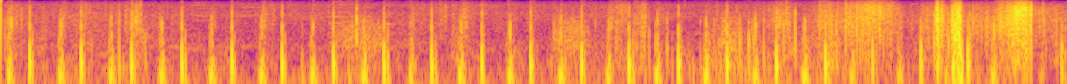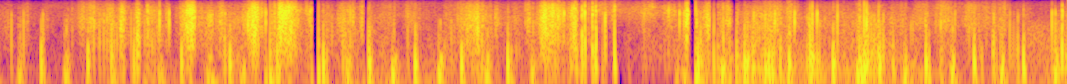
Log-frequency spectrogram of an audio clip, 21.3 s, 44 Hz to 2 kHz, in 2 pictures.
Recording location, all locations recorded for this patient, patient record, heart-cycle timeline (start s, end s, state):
pulmonary valve (PV)
aortic valve (AV)+pulmonary valve (PV)+tricuspid valve (TV)+mitral valve (MV)
#Age: Child
#Sex: Female
#Height: 100.0 cm
#Weight: 11.5 kg
#Pregnancy status: False
#Murmur: Absent
#Murmur locations: nan
#Most audible location: nan
#Systolic murmur timing: nan
#Systolic murmur shape: nan
#Systolic murmur grading: nan
#Systolic murmur pitch: nan
#Systolic murmur quality: nan
#Diastolic murmur timing: nan
#Diastolic murmur shape: nan
#Diastolic murmur grading: nan
#Diastolic murmur pitch: nan
#Diastolic murmur quality: nan
#Outcome: Normal
#Campaign: 2015 screening campaign
0.00	0.03	unannotated
0.03	0.18	S1
0.18	0.26	systole
0.26	0.36	S2
0.36	0.56	diastole
0.56	0.68	S1
0.68	0.76	systole
0.76	0.88	S2
0.88	1.06	diastole
1.06	1.18	S1
1.18	1.28	systole
1.28	1.40	S2
1.40	1.58	diastole
1.58	1.70	S1
1.70	1.78	systole
1.78	1.88	S2
1.88	2.06	diastole
2.06	2.20	S1
2.20	2.28	systole
2.28	2.38	S2
2.38	2.58	diastole
2.58	2.70	S1
2.70	2.78	systole
2.78	2.88	S2
2.88	3.08	diastole
3.08	3.20	S1
3.20	3.28	systole
3.28	3.40	S2
3.40	3.60	diastole
3.60	3.72	S1
3.72	3.80	systole
3.80	3.94	S2
3.94	4.08	diastole
4.08	4.18	S1
4.18	4.26	systole
4.26	4.40	S2
4.40	4.56	diastole
4.56	4.70	S1
4.70	4.78	systole
4.78	4.88	S2
4.88	5.06	diastole
5.06	5.16	S1
5.16	5.26	systole
5.26	5.38	S2
5.38	5.56	diastole
5.56	5.70	S1
5.70	5.78	systole
5.78	5.88	S2
5.88	6.04	diastole
6.04	6.14	S1
6.14	6.24	systole
6.24	6.40	S2
6.40	6.54	diastole
6.54	6.64	S1
6.64	6.76	systole
6.76	6.86	S2
6.86	7.02	diastole
7.02	7.16	S1
7.16	7.24	systole
7.24	7.34	S2
7.34	7.52	diastole
7.52	21.34	unannotated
